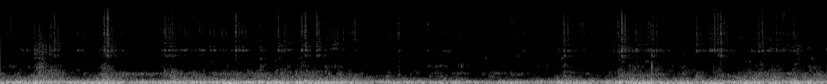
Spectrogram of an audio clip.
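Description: Tyres roll over a rough road.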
